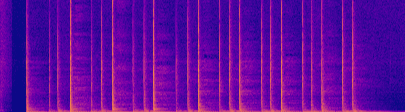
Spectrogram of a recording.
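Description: A taiko drum plays the ji-uchi bass rhythm: deep booming strikes fall in a steady repeating pattern, with many hits whose resonance rings between beats before fading at the end.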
